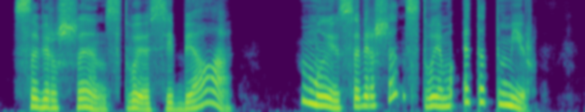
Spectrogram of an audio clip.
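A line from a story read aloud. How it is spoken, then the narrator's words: Finishing with a giggle. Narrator (Russian): закончила Тея и хихикнула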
